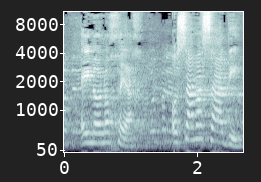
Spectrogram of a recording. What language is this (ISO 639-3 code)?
heb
